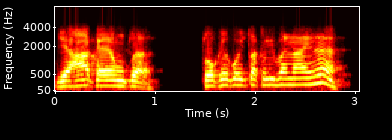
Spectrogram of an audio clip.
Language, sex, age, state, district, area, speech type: Sindhi, male, 60+, Maharashtra, Mumbai Suburban, urban, conversation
